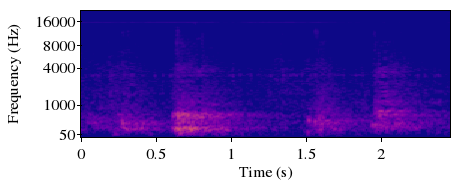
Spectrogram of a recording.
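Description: Bare feet stepping, turning and landing on a dance studio floor: a few soft thuds and scuffs, the loudest just over half a second in.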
